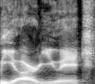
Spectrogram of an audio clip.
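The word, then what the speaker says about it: Irn-Bru: It's like the most disgusting thing ever, and it's called Iron Brew, and BRUH.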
